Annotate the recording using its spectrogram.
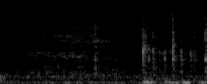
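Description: Computer keyboard keystrokes: a quick run of a few clicks about a second and a half in, after faint room hiss.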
